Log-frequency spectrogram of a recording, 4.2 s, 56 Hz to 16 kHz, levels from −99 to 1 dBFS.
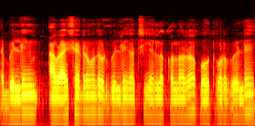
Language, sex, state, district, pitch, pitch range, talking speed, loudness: Odia, male, Odisha, Malkangiri, 105 Hz, 100-110 Hz, 225 wpm, -22 LUFS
